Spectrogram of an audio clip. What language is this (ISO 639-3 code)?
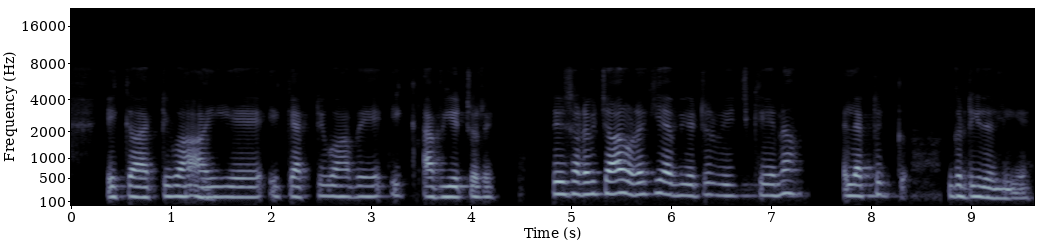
pan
